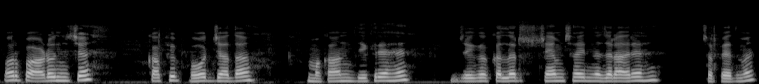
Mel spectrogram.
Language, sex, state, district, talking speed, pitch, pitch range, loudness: Marwari, male, Rajasthan, Nagaur, 165 wpm, 160 Hz, 150-175 Hz, -24 LUFS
